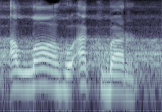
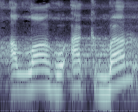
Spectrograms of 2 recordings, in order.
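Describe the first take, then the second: First: It stops on the final r sound. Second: The same.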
